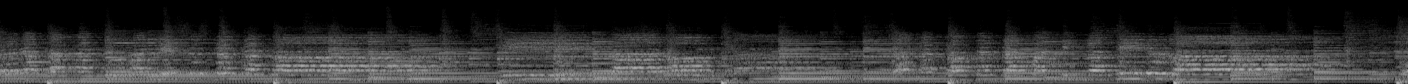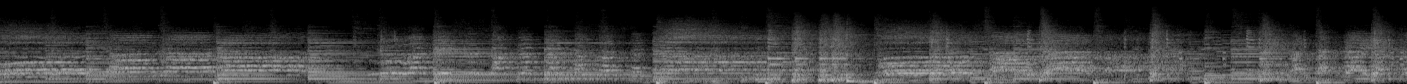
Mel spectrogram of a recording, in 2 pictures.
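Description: Mixed choir of men and women singing an Indonesian gospel praise song, accompanied by electric bass guitars, keyboards and drums.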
